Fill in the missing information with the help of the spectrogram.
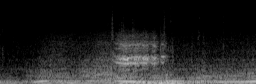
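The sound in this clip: A car engine roars as the vehicle speeds off, and a tire screech rises out of the steady rumble midway through, then fades back into the continuing engine noise.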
